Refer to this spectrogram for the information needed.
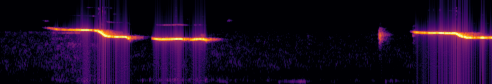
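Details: Golden-crowned sparrow song: a high whistle drooping into a lower held note, followed by a second flat whistle. After a short gap, another high sliding whistle begins, with soft low knocks in between.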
